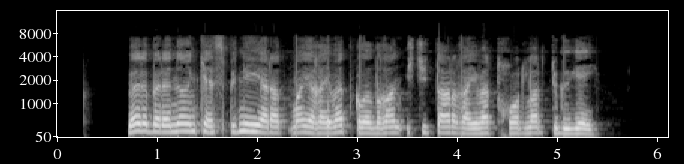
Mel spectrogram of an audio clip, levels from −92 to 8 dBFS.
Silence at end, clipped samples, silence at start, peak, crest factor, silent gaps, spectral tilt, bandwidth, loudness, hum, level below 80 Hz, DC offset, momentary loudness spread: 0.75 s; under 0.1%; 0.7 s; 0 dBFS; 12 dB; none; -7.5 dB/octave; 7.6 kHz; -12 LUFS; none; -52 dBFS; under 0.1%; 6 LU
